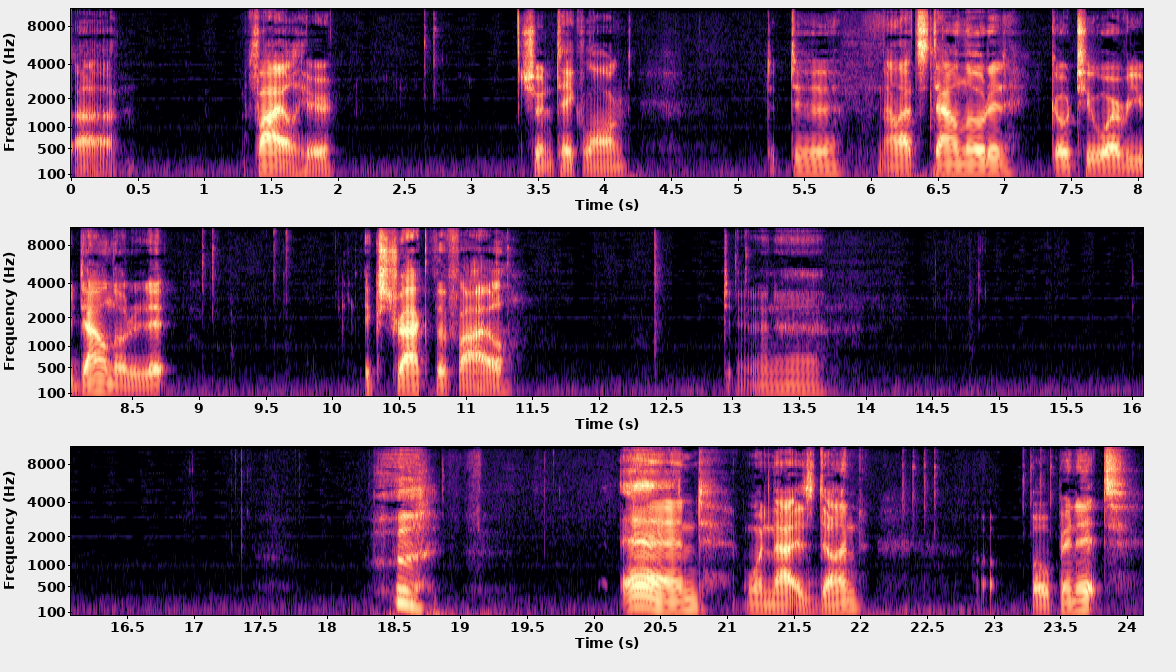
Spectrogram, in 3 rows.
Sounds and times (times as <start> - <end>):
Speech: 5.2 - 8.8, 10.2 - 11.4, 12.9 - 13.8, 20.2 - 22.0, 23.3 - 24.1.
